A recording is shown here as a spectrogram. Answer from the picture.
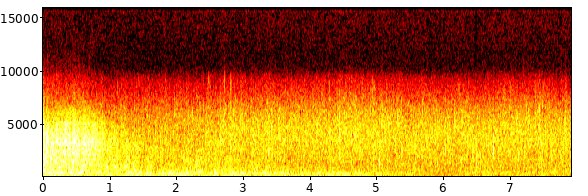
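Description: Steady heavy rain with thunder rolling underneath, loudest at the start and slowly dying away.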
